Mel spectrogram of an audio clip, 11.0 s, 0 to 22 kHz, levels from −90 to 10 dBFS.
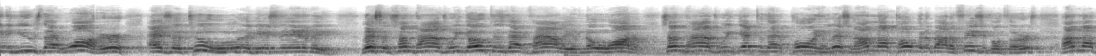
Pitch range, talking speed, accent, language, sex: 240-295 Hz, 200 wpm, American, English, male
